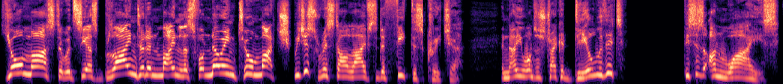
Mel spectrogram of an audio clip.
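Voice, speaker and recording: A man's voice: high-pitched, no room sound, heavily acted. A man voicing a scholarly male elf wizard in a video game, with precise, formal diction and a dry, wryly sarcastic manner. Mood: alarmed, indignant. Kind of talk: video game character dialogue.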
